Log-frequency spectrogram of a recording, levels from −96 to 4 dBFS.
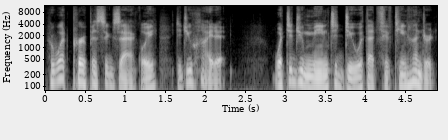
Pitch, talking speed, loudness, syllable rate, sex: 95 Hz, 220 wpm, -20 LUFS, 6.0 syllables/s, male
